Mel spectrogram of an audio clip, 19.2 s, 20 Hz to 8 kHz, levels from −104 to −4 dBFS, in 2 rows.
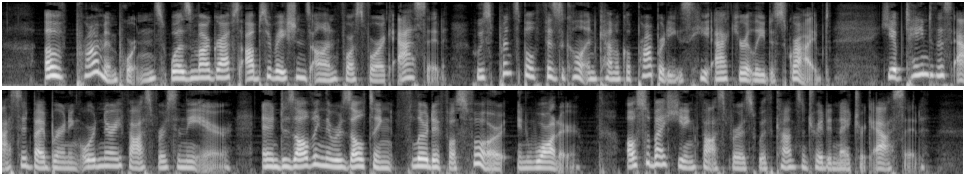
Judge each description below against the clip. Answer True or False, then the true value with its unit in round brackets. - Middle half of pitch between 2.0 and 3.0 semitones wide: False (4.8 semitones)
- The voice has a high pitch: True (200 Hz)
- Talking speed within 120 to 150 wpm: True (145 wpm)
